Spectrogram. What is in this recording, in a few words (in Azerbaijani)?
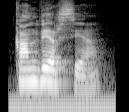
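"konversiya", Azerbaijani; Orfoqrafiya Lüğəti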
